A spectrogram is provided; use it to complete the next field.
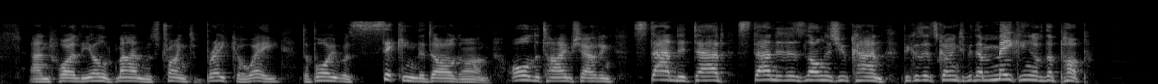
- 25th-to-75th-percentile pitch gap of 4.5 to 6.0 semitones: Yes, average, 5.1 semitones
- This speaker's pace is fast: Yes, fast, 210 wpm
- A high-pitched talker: No, medium, 170 Hz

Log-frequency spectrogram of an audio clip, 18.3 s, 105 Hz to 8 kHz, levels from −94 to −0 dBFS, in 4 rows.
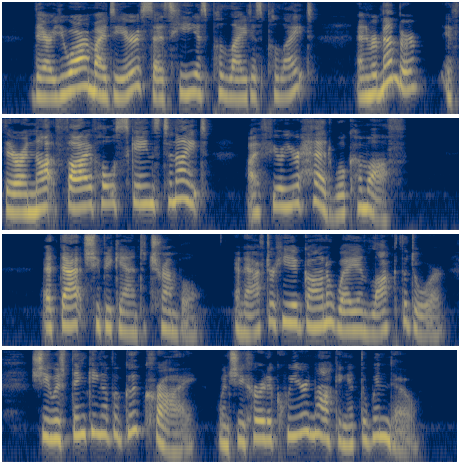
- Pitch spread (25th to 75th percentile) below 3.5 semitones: No, average, 4.7 semitones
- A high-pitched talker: Yes, high, 245 Hz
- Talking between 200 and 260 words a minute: Yes, fast, 205 wpm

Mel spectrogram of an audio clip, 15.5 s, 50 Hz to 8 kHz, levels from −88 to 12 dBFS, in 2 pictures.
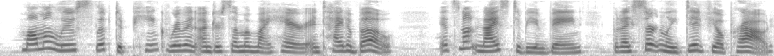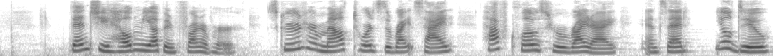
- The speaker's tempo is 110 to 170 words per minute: No, average, 200 wpm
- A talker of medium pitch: No, high, 235 Hz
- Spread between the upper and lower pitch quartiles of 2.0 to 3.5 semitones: No, average, 4.2 semitones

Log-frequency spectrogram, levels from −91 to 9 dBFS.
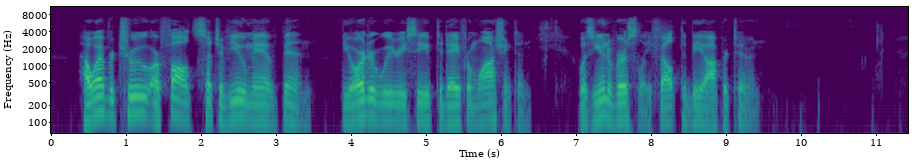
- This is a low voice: Yes, low, 105 Hz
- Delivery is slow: Yes, slow, 125 wpm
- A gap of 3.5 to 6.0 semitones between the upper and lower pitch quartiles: No, average, 2.7 semitones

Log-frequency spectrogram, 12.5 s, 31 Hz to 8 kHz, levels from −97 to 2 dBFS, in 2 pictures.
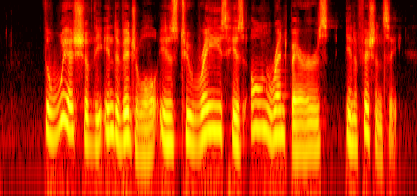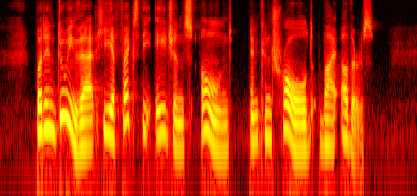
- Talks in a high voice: No, medium, 155 Hz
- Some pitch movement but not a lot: No, wide, 6.6 semitones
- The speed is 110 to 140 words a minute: Yes, slow, 135 wpm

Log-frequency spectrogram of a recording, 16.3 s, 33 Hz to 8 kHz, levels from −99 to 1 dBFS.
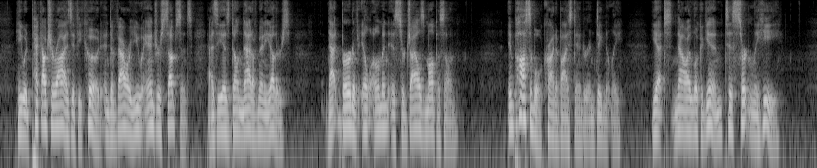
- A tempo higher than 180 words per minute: No, average, 165 wpm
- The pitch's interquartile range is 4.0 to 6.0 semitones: Yes, average, 4.5 semitones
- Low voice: Yes, low, 105 Hz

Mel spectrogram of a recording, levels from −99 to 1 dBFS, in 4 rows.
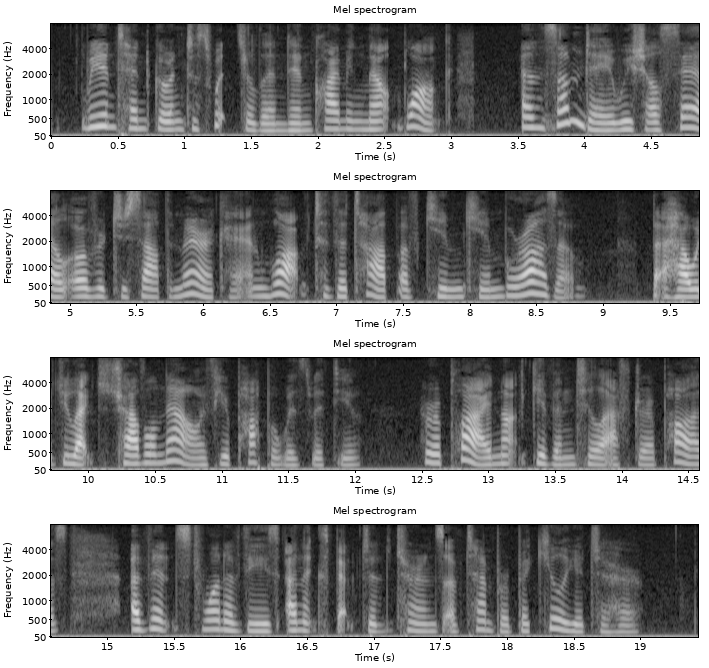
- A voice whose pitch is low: No, high, 210 Hz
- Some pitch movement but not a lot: Yes, average, 3.6 semitones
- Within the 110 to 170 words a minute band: No, average, 180 wpm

